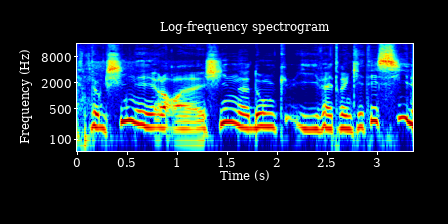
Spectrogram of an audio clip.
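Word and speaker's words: Shein: Ouais, il y en a un autre qui va être sérieusement inquiété par cette loi, c'est Chine. Remarquez. – Ah, dis donc, c'est fou, tu le prononces vachement bien.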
